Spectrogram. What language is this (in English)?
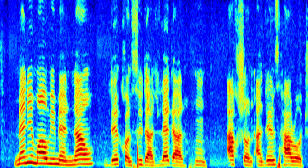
Nigerian Pidgin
